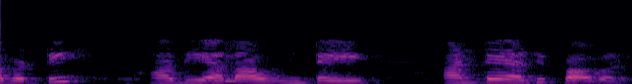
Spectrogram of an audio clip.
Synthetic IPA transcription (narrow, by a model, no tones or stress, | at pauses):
bɐʈːiɐd̪iɛlaːuɳʈeːj | ɐɳʈe̞ːɐd̪ipɐʋɐn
